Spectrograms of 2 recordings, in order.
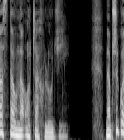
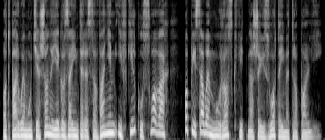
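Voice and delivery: ordinary talk

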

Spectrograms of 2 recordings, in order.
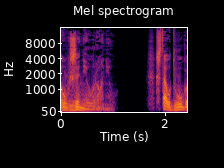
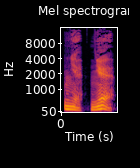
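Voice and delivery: higher, louder anguished cry; calling out; 6 semitones higher, 7 dB louder than usual. A narrator's reading. Woman crying out to stop the uncle leaving, loud plea. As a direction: fling it out as she rushes to the door. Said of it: "zawołała".

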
